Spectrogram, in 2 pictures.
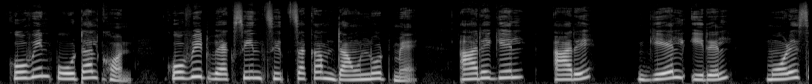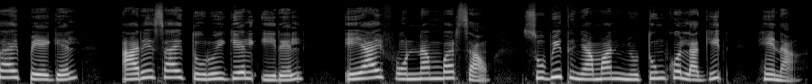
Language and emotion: Santali, neutral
